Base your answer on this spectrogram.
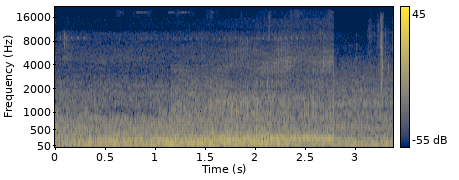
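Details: A low, steady engine rumble like a passing aircraft or vehicle, cutting off near the end, with no animal calls.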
